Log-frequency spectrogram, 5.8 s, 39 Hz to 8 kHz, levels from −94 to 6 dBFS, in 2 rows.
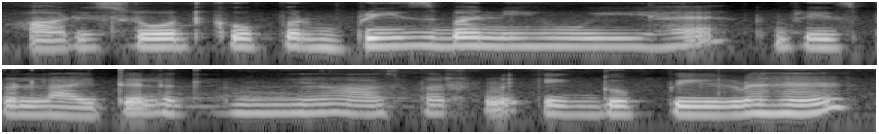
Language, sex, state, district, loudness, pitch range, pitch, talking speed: Hindi, female, Bihar, Gaya, -20 LUFS, 175-190 Hz, 185 Hz, 225 wpm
